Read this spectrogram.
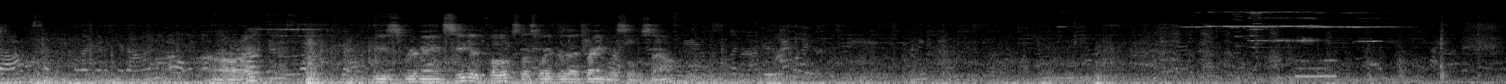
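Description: An open wagon rumbles and rattles along steadily.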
